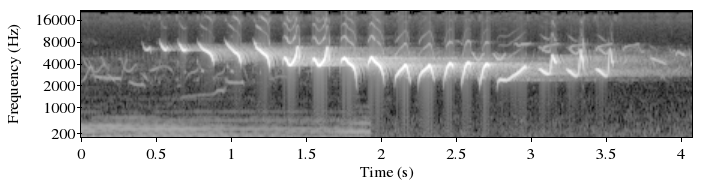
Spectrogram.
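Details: Willow warbler in the UK countryside, back each April from sub-Saharan Africa: a soft, sweet descending phrase of about fifteen slurred notes over three seconds, with faint background music fading out partway through.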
